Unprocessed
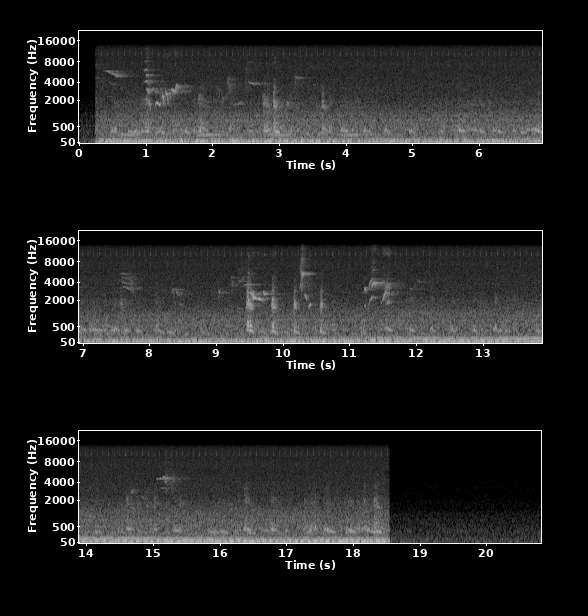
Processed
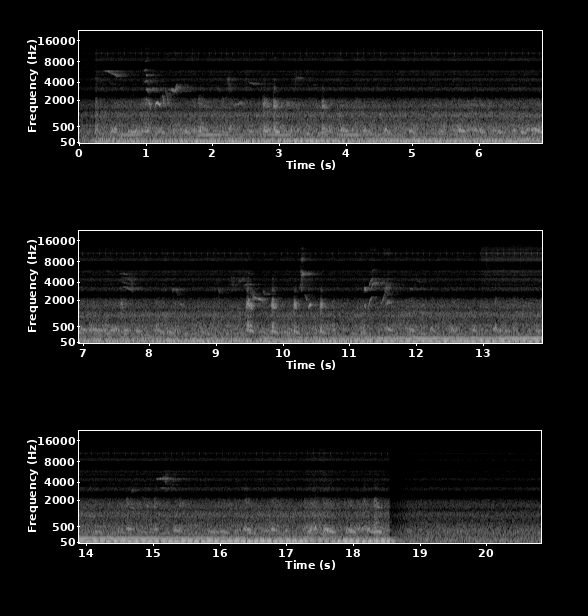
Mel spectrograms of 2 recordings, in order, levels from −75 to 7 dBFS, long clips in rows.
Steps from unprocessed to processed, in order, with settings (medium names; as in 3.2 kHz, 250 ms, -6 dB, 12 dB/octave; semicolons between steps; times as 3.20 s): 12.98–13.90 s: treble shelf 4.5 kHz +8.5 dB; 17.29–17.70 s: high-pass 140 Hz 12 dB/octave; compression 2.5:1, threshold -43 dBFS, peak gain reduction 18 dB; reverberation RT60 0.45 s, pre-delay 3 ms, DRR 17.5 dB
